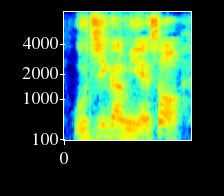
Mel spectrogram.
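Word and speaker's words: 氏神: 발음은 우지가미에서 그 씨족의 신을 말하기도 하지만 이 그 고장의 마을 수호신을 우지가미라고 하는데, 요런 부분들은 뜻으로는 잘 안 보이니까 음동만 좀 봐두시죠.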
